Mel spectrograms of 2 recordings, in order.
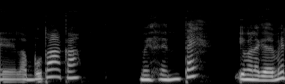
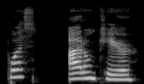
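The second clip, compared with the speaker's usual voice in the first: put-on slow, louder defiant child; mock insolent drawl; defiant kid; 5 semitones higher, 5 dB louder, slower than usual. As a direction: throw it out like a sassy daughter. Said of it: "y me dijo".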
